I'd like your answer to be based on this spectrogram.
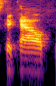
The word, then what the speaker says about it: cacao: The real name of chocolate is cacao. It's not cocoa.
